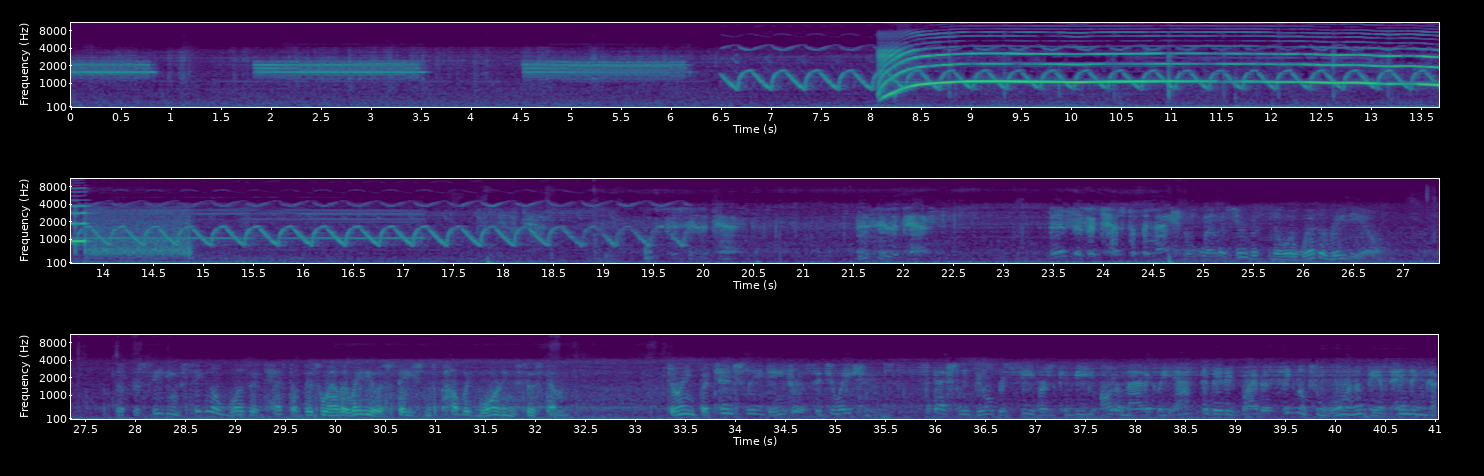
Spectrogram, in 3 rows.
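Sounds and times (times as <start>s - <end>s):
warbling alert sirens: 1.9s - 3.7s, 4.6s - 20.3s
loud steady alarm tone: 4.6s - 20.0s.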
